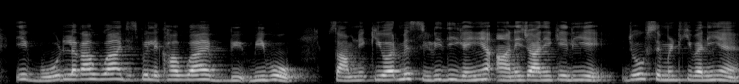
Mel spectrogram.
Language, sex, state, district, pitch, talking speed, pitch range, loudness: Hindi, female, Maharashtra, Dhule, 210 Hz, 225 wpm, 195-225 Hz, -21 LUFS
